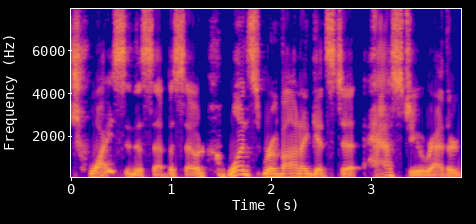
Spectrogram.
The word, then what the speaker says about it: Ravonna: turns out that uh ravenna is that how i say her name ravana yeah ravana excuse me was her assigned agent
